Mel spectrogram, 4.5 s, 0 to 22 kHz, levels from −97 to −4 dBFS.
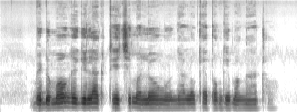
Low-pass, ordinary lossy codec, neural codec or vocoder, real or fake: none; none; vocoder, 44.1 kHz, 128 mel bands every 512 samples, BigVGAN v2; fake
